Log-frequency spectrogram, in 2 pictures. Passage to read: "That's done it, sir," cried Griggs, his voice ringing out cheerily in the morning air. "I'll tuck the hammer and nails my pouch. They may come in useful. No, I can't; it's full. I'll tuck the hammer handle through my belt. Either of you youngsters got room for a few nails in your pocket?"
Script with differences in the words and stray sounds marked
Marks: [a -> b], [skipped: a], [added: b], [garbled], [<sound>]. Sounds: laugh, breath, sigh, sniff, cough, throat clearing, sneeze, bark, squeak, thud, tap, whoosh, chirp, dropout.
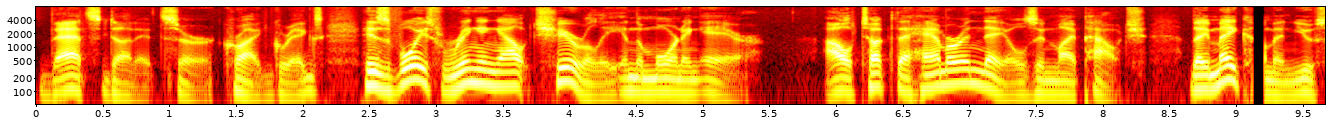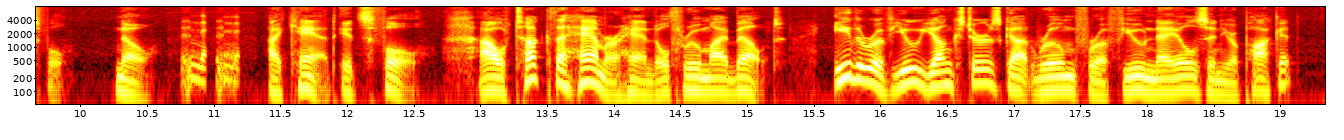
"That's done it, sir," cried Griggs, his voice ringing out cheerily in the morning air. "I'll tuck the hammer and nails [added: in] my pouch. They may come [dropout] in useful. No, [laugh] I can't; it's full. I'll tuck the hammer handle through my belt. Either of you youngsters got room for a few nails in your pocket?"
